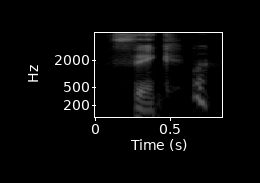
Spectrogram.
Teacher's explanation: Unvoiced, just blow air through your teeth. Think, no vibration. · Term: theta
